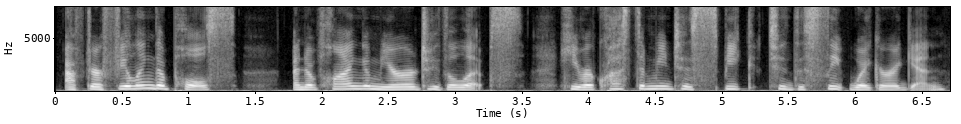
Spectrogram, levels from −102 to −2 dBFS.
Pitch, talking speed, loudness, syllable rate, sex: 220 Hz, 190 wpm, -18 LUFS, 5.1 syllables/s, female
